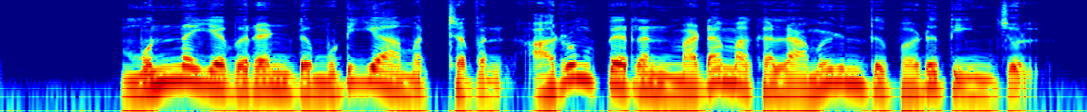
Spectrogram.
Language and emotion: Tamil, neutral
